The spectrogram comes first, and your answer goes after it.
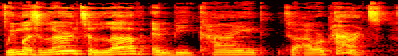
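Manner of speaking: ordinary delivery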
